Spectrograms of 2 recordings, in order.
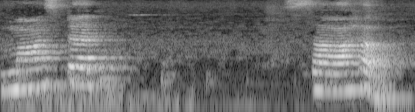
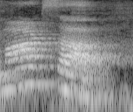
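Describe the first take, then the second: First: The first word is said in full. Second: The first word is clipped and shortened.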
